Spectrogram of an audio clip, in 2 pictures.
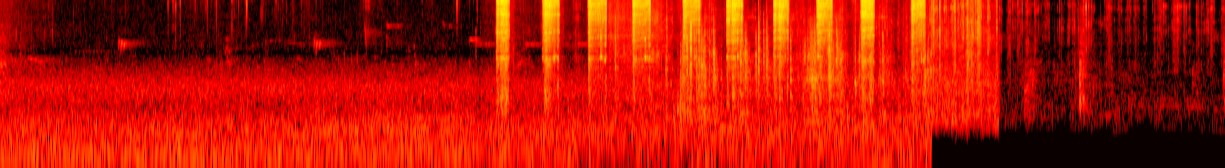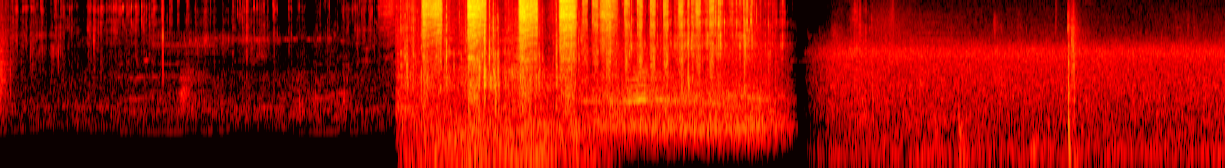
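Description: Aerosol spray paint can in use: two runs of short, sharp bursts, about three a second, one starting about five seconds in and one about sixteen seconds in, with quiet between.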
